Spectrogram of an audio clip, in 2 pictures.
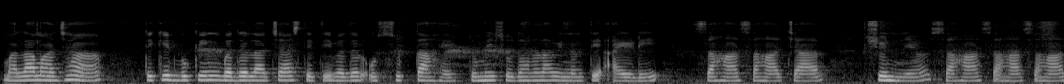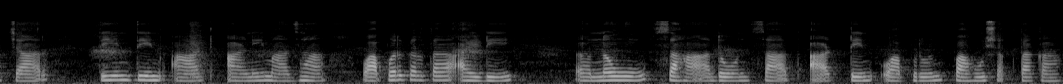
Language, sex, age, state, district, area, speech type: Marathi, female, 45-60, Maharashtra, Ratnagiri, rural, read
